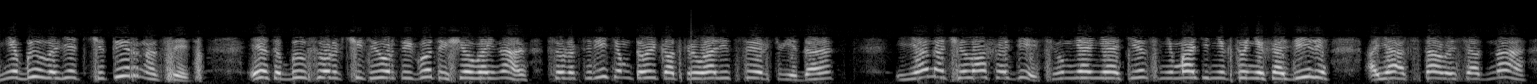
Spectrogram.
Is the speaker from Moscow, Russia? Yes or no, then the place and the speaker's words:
no; Kirov, Kirov Oblast, Russia; Я из Кирова.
